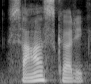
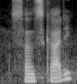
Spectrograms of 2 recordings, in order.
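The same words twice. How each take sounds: First: सांस्कारिक with a long सां; the proper सांस्कारिक; correct form. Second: संस्कारिक with a short सं; the mistaken संस्कारिक; wrong form. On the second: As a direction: say संस्कारिक, first vowel short. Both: Shown as a demonstration. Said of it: "अशुद्ध और शुद्ध रूप".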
